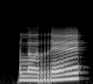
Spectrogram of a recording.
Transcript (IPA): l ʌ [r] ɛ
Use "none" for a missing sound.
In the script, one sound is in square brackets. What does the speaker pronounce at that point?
r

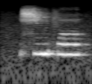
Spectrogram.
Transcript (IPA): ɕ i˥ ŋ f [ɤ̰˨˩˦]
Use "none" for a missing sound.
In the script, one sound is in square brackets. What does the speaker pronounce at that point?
ɤ˥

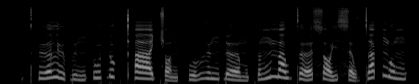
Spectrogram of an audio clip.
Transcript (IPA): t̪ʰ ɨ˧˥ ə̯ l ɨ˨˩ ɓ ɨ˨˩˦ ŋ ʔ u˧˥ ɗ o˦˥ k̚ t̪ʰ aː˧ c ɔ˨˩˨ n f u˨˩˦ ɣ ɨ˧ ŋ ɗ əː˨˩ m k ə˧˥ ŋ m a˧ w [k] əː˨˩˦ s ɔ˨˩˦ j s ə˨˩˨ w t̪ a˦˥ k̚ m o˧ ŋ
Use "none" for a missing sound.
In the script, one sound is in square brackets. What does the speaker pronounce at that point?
t̪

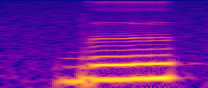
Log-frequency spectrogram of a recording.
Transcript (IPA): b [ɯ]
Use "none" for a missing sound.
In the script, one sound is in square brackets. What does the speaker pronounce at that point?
ɯː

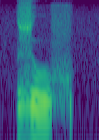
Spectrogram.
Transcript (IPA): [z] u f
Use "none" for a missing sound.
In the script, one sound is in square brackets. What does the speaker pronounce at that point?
z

